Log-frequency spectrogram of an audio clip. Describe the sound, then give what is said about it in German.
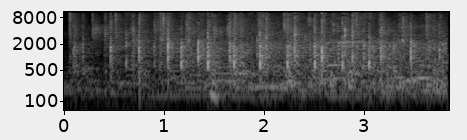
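Scattered applause from part of an audience: a few hands clapping in a steady, uneven patter of sharp claps at moderate loudness, with a faint murmur of voices underneath. “Also das war jetzt kein ungeteilter Applaus mehr.”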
